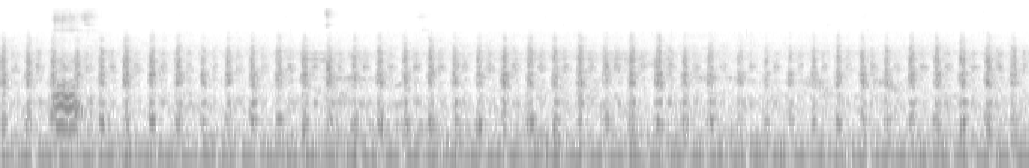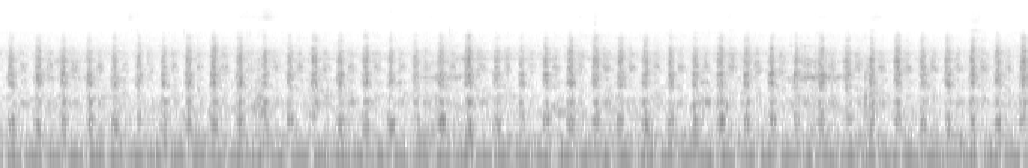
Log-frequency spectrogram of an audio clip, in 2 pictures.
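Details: Collie puppies aged one week, breathing in fast, even pants of about ninety puffs a minute, a steady rhythmic huffing that continues almost unbroken after a brief squeak at the start; room quiet otherwise.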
